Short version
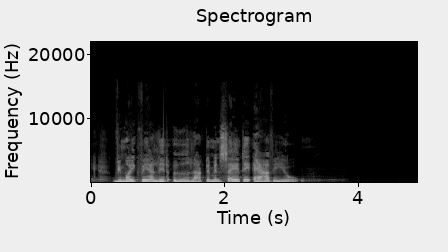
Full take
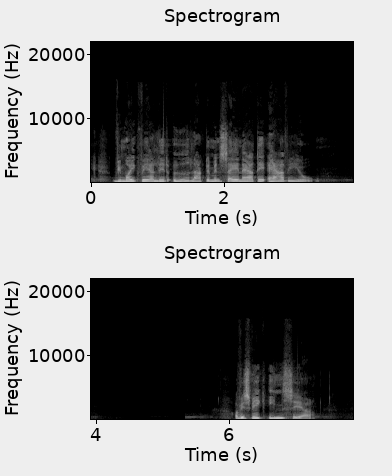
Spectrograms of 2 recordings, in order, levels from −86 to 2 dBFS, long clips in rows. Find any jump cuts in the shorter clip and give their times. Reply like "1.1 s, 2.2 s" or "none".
2.2 s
